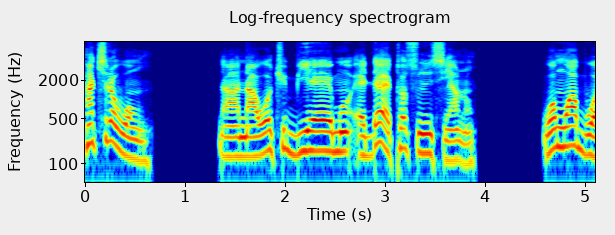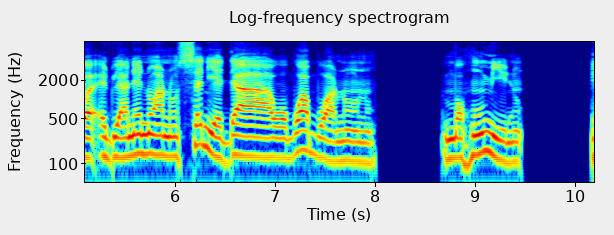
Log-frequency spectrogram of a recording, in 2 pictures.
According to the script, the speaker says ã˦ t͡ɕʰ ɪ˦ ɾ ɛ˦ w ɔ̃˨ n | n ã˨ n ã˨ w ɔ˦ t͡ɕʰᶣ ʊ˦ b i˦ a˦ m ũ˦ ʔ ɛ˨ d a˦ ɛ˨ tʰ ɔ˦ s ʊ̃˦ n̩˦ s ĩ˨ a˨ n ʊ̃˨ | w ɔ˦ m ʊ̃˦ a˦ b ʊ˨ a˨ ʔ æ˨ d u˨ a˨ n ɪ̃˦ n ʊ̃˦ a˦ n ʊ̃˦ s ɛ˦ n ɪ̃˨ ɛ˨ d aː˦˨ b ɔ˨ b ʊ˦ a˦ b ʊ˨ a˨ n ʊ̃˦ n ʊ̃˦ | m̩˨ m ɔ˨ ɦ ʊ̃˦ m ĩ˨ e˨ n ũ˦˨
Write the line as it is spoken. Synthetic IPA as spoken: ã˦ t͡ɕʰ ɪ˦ ɾ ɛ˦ w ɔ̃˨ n | n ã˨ n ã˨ w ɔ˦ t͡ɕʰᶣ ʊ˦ b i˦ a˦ m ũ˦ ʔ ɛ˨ d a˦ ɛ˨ tʰ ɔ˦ s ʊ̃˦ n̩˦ s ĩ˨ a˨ n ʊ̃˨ | w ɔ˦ m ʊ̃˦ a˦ b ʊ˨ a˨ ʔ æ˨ d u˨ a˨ n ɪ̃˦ n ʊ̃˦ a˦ n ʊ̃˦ s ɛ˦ n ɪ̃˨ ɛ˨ d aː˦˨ w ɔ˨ b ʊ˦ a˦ b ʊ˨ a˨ n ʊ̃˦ n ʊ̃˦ | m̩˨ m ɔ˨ ɦ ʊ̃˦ m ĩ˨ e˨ n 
